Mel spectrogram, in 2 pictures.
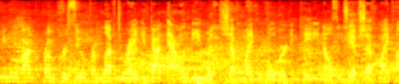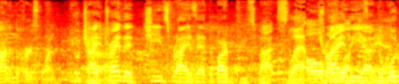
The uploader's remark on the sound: LIVE from Fort Street Galley. Special LIVE Episode recorded at Fort Street Galley.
